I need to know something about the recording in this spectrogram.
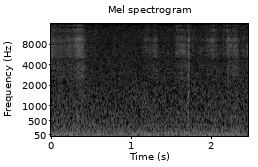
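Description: Near silence with faint, scratchy rustling and a light click in dry grass from a bull moose grazing and stepping through it.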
